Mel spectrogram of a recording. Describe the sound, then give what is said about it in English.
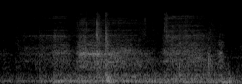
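A young man and a woman breathe heavily in a lift, ragged breathing with a sharp gasp in the middle, fairly loud, over a steady low background hum; no words are spoken. “Both the young man and woman are breathing heavily.”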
